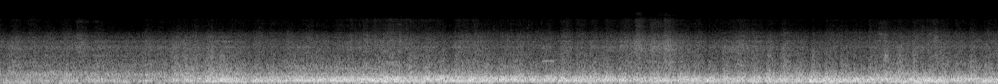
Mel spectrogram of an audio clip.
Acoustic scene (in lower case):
subway train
